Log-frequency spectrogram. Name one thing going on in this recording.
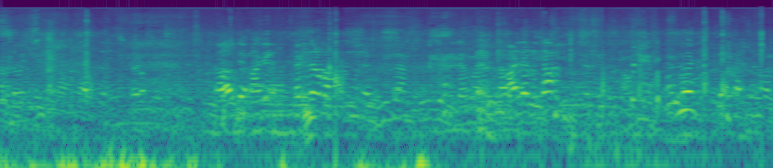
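A crowd of spectators chatters and shouts outdoors.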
